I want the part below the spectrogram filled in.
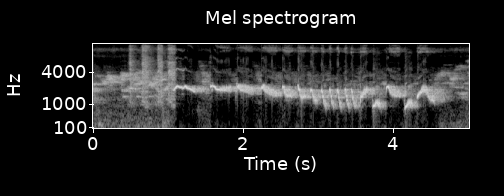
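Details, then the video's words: White-rumped shama song used as a tutor with dense, high-pitched fills: a long clear whistle slides gently downward, breaking into fast trilled notes and ending in rising and falling whistled loops. "Masteran Murai Batu cepat Buka Paruh | Suara Full Variasi Paling Dicari"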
